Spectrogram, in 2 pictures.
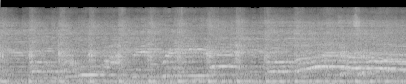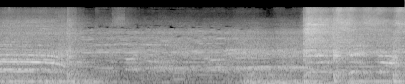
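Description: Rock band playing live with sung vocals. About six seconds in the band drops back to a brief quieter break, then the full band crashes back in with cymbals about nine seconds in.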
